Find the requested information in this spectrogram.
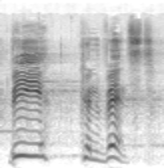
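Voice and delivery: very slow, weighty; slow emphatic. Real, not acted. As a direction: drag out be convinced. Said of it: "You guys wanna know a key?".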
